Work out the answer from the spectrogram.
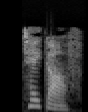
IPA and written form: tˈeɪkˌɑːf (takeoff)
